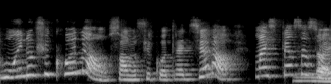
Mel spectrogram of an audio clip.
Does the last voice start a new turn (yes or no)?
no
